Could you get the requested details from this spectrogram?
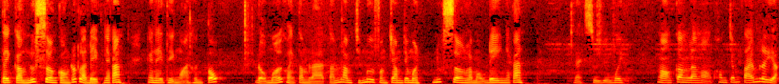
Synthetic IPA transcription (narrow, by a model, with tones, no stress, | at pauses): t̪a˧jkə˨˩mnɨ˦˥k̚səː˧nkɔ˨˩nzə˦˥t̚laː˨˩ɗe˨˩p̚ɲaː˨˩kʔa˧n | kaː˧jna˧˩jt̪ʰi˨˩ŋwa̰ː˧˨jɦï˨˩ŋ̟t̪o˦˥t̚ | ɗo˧˩məː˨˦jxwaː˧˩ŋt̪ə˨˩mlaː˨˩t̪aː˨˦mla˧mt͡ɕi˨˦nmɨ˧əjfə˨˩nt͡ɕa˧mt͡ɕɔ˧mï˨˩ŋ̟nɨ˦˥ək̚səː˧nlaː˨˩mə˨˩wɗe˧ɲa˨˩k̚ʔa˧n | ɗaː˨˩jsu˧zu˧mi˧ | ŋɔ̰˧˨nkə˨˩nlaː˨˩ŋɔ̰˧˨nxə˧wŋ͡mt͡ɕa˨˦mt̪aː˨˦mli˧ʔa̰ː˧˨˩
